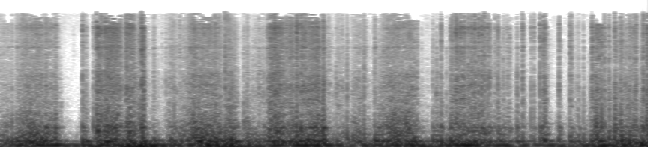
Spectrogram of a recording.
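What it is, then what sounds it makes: Metal mesh microphone grille scratched. Short fingernails of both hands scratch fast across the hollow metal-mesh grille of a black condenser microphone. The result is a dense, continuous, boomy scraping rumble, heavy in the lows with some brighter rasp, broken by a few brief gaps.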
